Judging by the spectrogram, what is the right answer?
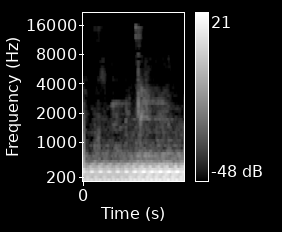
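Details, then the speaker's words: Ford F250 running after its catalytic converter was stolen overnight: deep, loud, unmuffled exhaust drone with a steady low beat; converter missing and must be replaced. "that's what happens when you have your catalytic converter stolen from you at 1:30 in the morning."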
